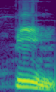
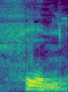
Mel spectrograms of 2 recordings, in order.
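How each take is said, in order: First: Said in the usual way. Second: ফিন with a breathy puff on the first sound; aspirated p in pin. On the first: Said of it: "এটা পিন বলা যাবে না". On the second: Shown as a demonstration. Teacher correcting students' pin to an aspirated ফিন. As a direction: aspirate the p of ফিন, not a flat পিন. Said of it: "এটা হচ্ছে ফিন".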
